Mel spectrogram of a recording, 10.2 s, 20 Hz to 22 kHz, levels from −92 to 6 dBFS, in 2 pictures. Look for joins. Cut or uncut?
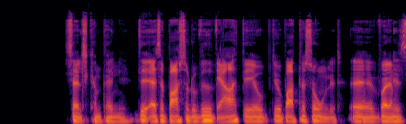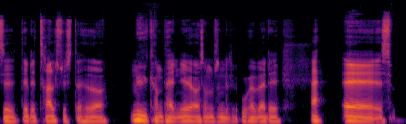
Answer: cut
